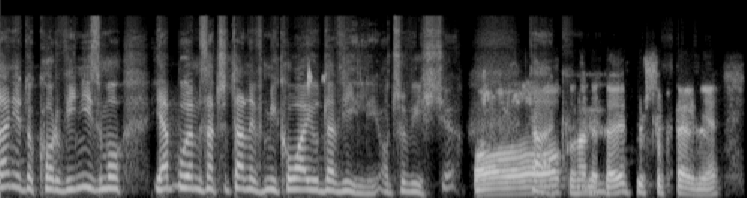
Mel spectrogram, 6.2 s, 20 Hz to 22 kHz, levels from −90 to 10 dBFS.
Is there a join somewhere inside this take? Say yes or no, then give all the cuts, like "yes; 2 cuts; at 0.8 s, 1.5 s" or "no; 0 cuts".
no; 0 cuts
